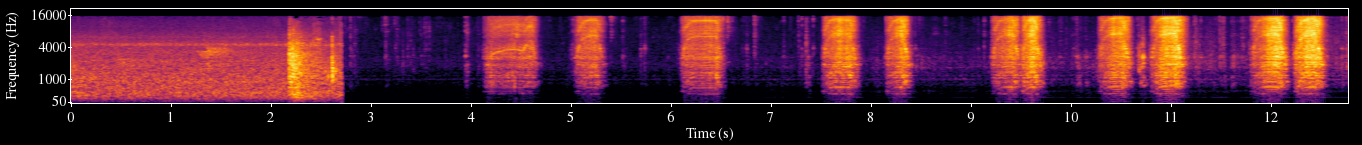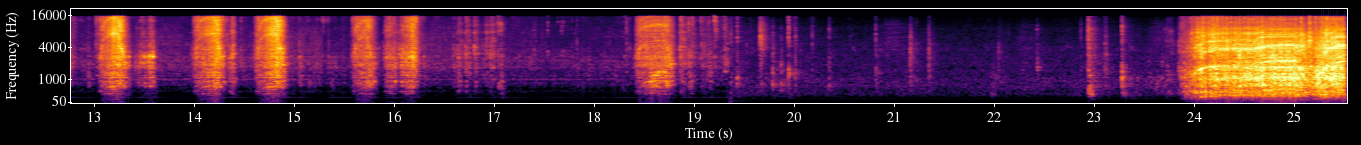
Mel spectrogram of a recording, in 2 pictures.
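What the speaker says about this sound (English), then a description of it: "And then I'm also going to sew the sides here down from here to here." A sewing machine stitching down the sides of a mini skirt, running in short rapid bursts separated by brief pauses, close and fairly loud, with a longer run near the end and quiet handling noise between.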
